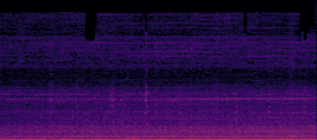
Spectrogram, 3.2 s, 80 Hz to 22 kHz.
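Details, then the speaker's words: Sailrite LSZ-1 sewing machine after sailboat beaching, dried out and lubed: smooth, steady motor hum at constant pitch with no catching or grinding; machine runs freely, normal running. "Now for the moment of truth. Let's turn it on and see if she functions. It's alive!"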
